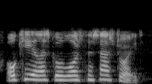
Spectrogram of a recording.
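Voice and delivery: urgent. Retold or imitated. Urgent reply to two-day countdown.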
